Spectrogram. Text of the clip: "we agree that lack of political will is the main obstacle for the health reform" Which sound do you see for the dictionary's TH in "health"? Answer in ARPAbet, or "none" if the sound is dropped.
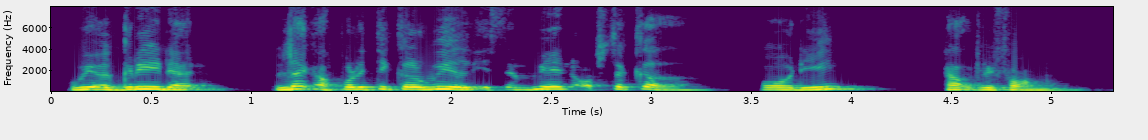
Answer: T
